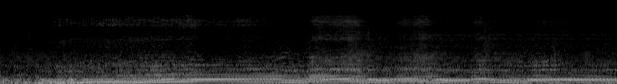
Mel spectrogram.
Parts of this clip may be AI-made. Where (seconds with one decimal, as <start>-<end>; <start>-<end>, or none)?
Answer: 0.0-0.8; 3.1-5.2; 5.7-6.2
